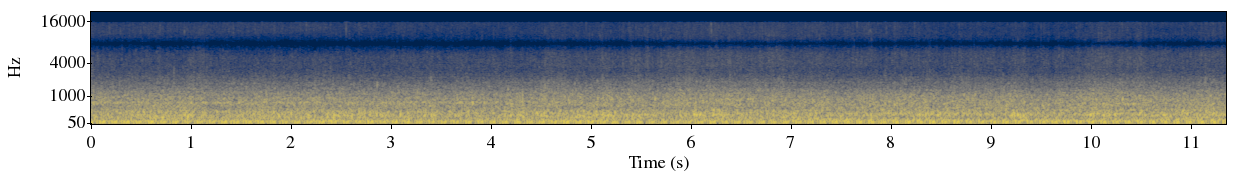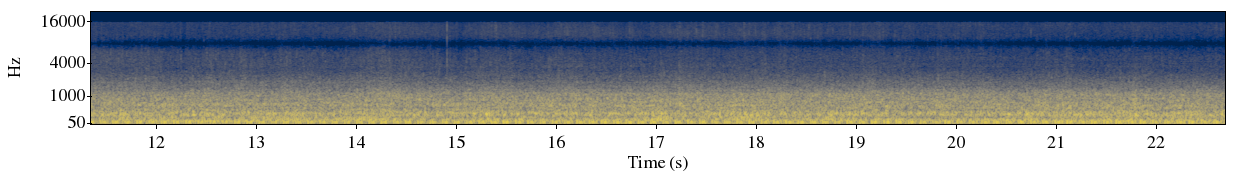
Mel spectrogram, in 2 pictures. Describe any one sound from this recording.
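A motorboat engine drones at speed.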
